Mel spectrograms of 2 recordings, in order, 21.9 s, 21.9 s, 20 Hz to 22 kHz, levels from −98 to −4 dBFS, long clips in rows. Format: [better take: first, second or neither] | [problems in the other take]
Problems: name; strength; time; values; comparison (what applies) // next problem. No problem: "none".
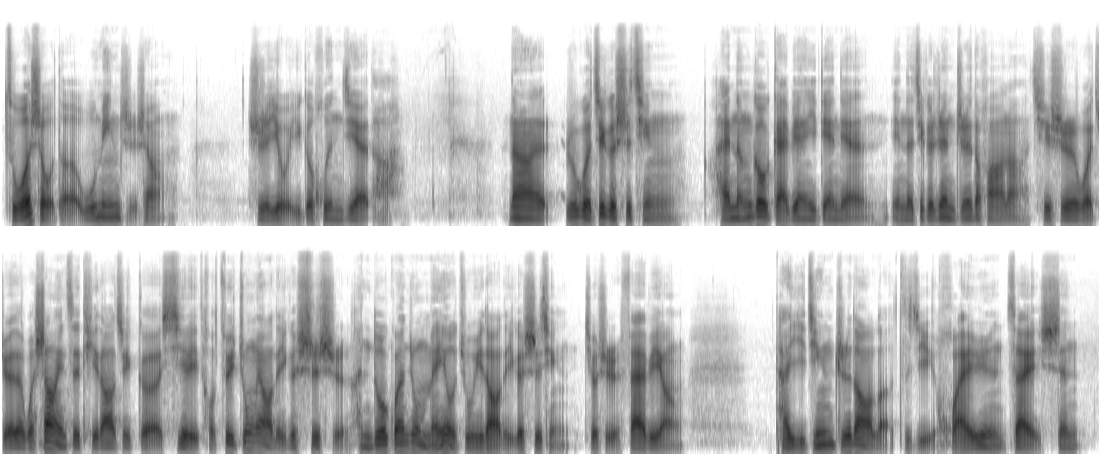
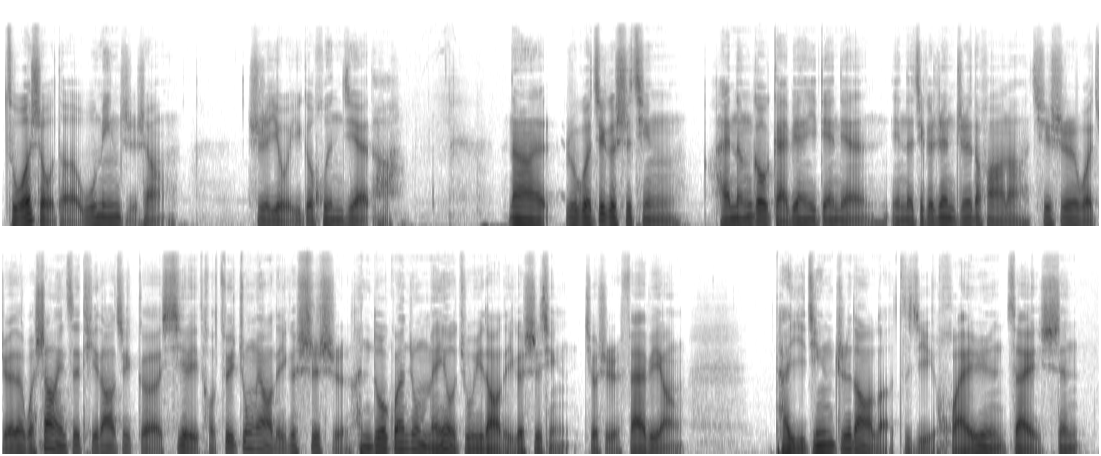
second | thin; somewhat; fading below 250 Hz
